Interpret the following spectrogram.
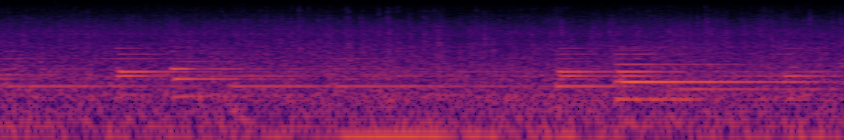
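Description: Steady rain hiss mixed with slow piano music: a few held notes and chords, with a new group of notes about a second in and again past the middle.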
